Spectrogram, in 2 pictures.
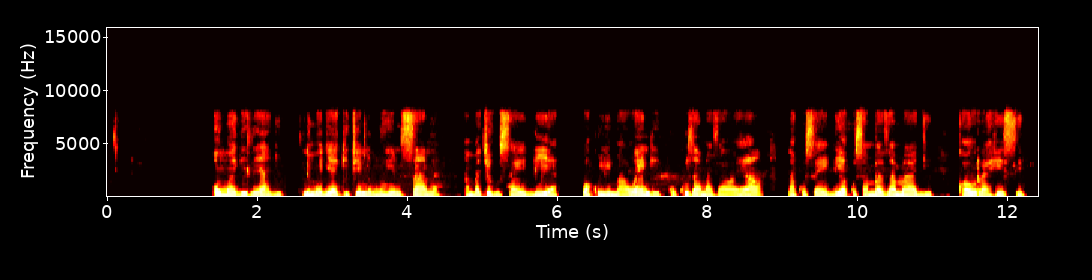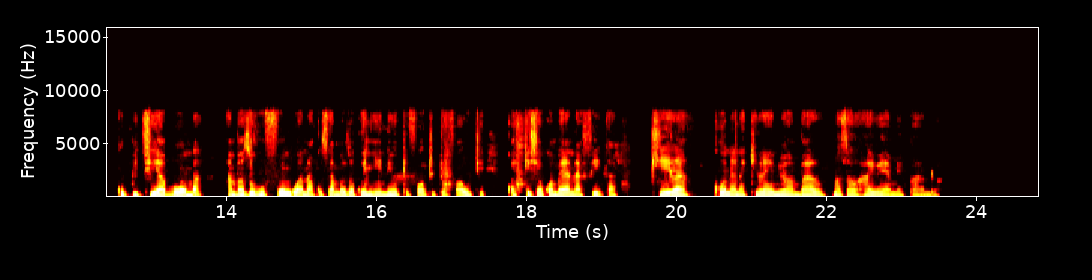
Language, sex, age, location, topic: Swahili, female, 18-24, Dar es Salaam, agriculture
